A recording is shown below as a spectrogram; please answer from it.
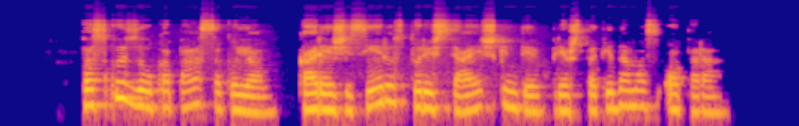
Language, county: Lithuanian, Šiauliai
